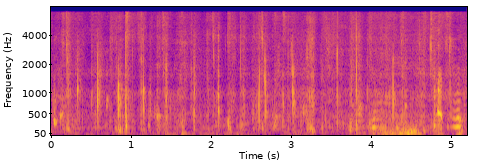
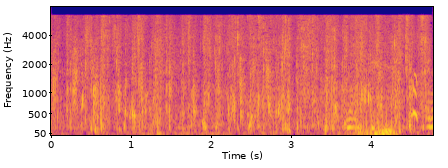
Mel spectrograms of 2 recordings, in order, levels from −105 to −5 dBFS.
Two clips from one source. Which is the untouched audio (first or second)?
second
